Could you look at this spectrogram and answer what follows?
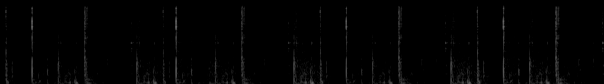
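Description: Faint, scattered sharp clicks and crackles, irregular, a few a second, over near silence.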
